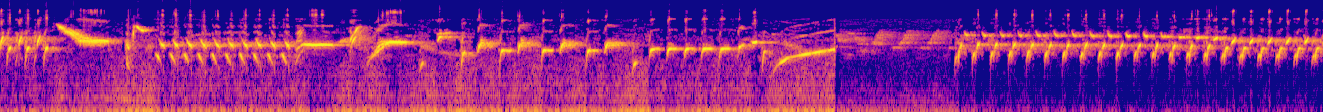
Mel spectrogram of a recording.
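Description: A goldfinch sings a fast, tinkling jumble of twitters, buzzy slurred notes and high trills. After a brief pause it gives a long, rapid rattling trill.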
